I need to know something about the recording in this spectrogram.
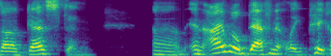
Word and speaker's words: Augustine: all called philistines and i may say augustine like the grass but the man's name was augustine and i will definitely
